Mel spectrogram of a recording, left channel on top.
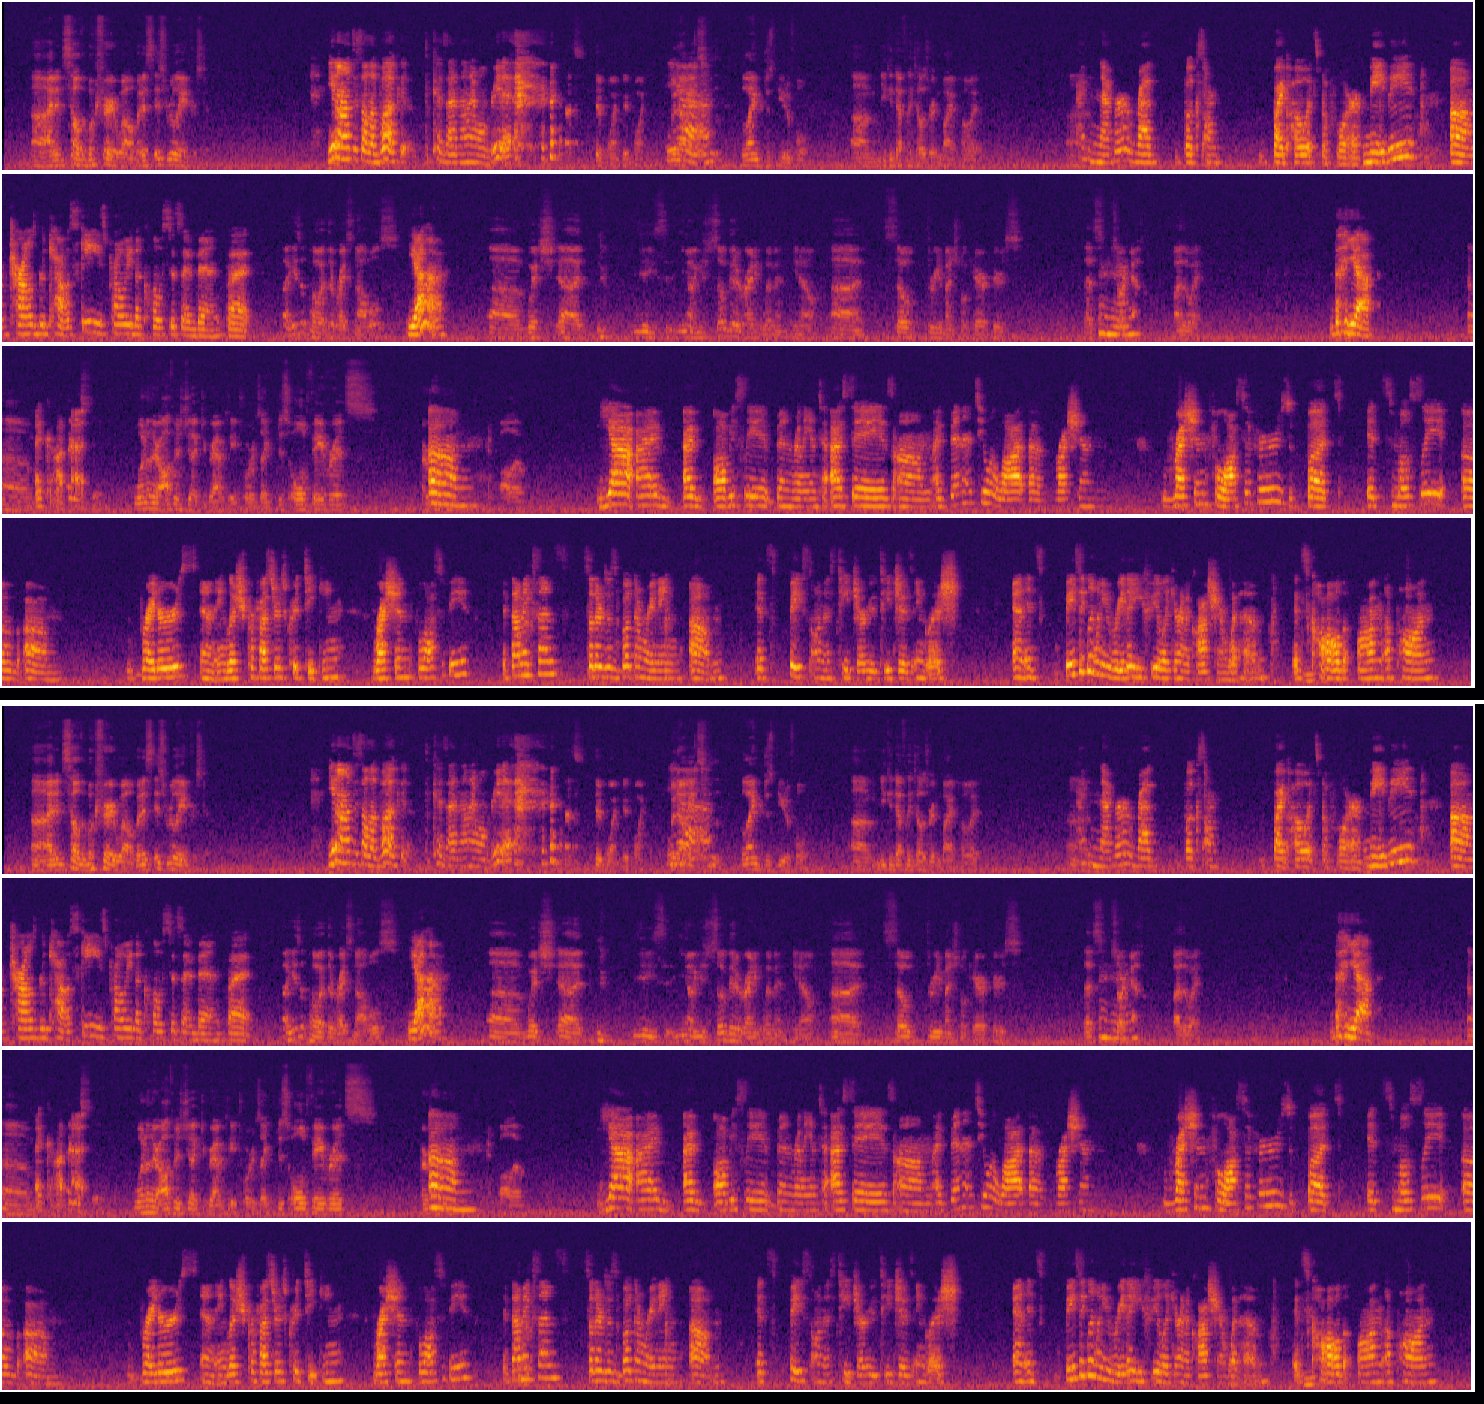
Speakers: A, on the right; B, on the left.
A: Uh, I didn't <laughs> sell the book very well, but it's it's really interesting.
B: You
A: Um,
B: don't have to sell the book because then I won't read it. <laughs>
A: that's good point. Good point.
B: Yeah,
A: But no, it's the language is beautiful. Um, you can definitely tell it's written by a poet. Uh,
B: I've never read books on by poets before. Maybe um Charles Bukowski, he's probably the closest I've been, but
A: no, he's a poet that writes novels,
B: yeah.
A: um, which uh, he's you know he's so good at writing women. You know, uh, so three dimensional characters. That's
B: hmm
A: sarcasm, by the way.
B: <laughs> yeah,
A: Um,
B: I got
A: I guess
B: that.
A: uh, what other authors do you like to gravitate towards? Like just old favorites or
B: Um
A: people who you follow?
B: yeah, I've I've obviously been really into essays. Um I've been into a lot of Russian Russian philosophers, but it's mostly of um writers and English professors critiquing Russian philosophy, if that
A: Okay.
B: makes sense. So there's this
A: Yeah.
B: book I'm reading. Um, it's based on this teacher who teaches English, and it's basically when you read it, you feel like you're in a classroom with him. It's
A: Mhm.
B: called On a Pond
